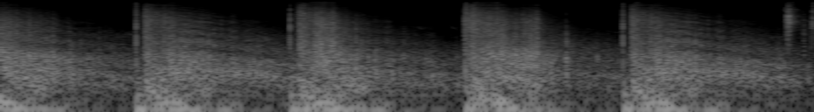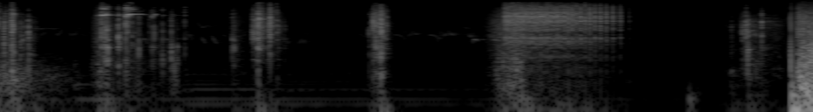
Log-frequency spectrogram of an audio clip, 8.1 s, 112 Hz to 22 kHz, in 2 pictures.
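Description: Revolver gunfire in the 7 Days to Die video game, five loud booming shots in quick succession followed by clicks, mechanical reloading clatter and short metallic game effects.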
